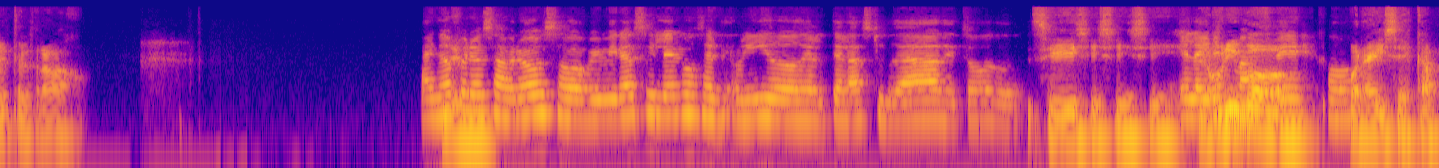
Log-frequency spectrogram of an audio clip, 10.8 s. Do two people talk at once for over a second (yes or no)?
yes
